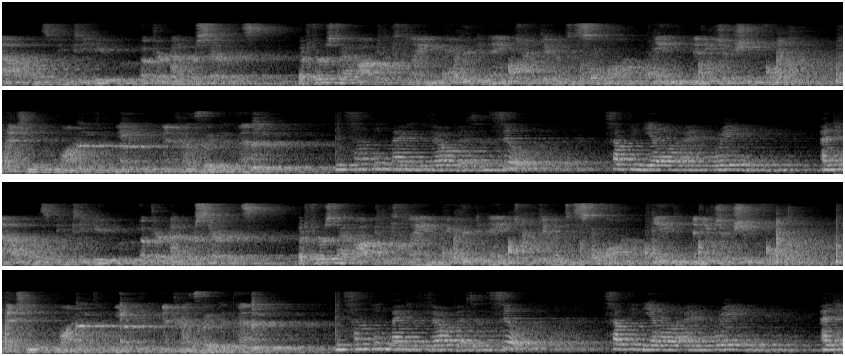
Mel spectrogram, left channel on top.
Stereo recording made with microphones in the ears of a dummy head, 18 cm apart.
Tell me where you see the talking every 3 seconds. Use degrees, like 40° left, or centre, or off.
80° right, 80° right, 70° right, 50° right, 30° right, centre.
